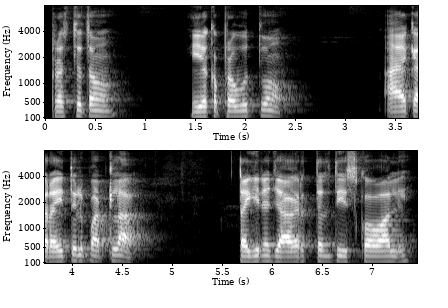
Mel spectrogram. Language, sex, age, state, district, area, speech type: Telugu, male, 18-30, Andhra Pradesh, Konaseema, urban, spontaneous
